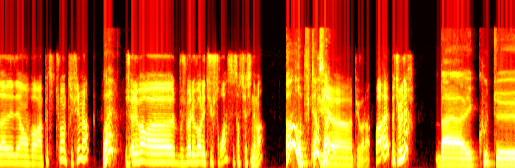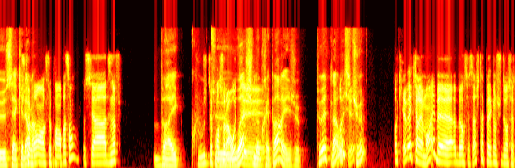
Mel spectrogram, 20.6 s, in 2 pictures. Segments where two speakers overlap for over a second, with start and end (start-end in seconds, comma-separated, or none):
14.3-15.6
